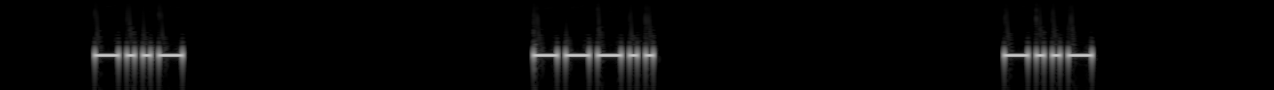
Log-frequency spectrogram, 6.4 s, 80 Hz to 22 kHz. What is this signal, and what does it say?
Morse code, heard as a keyed tone, about 31 wpm, spaced as for 5 wpm, 700 Hz. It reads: X8X
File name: Lesson 37e - Letter x - Three Characters 30wpm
